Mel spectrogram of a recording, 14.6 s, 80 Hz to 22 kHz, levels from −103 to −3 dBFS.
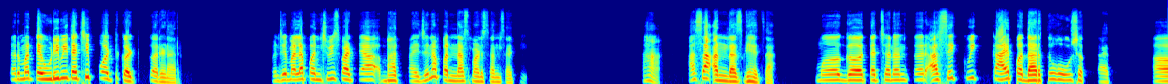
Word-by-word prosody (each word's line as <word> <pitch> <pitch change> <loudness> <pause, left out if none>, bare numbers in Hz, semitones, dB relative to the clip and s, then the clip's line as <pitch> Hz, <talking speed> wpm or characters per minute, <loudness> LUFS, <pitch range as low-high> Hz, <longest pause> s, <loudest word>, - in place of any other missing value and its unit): तर 255 +1 -4
मग 285 +2 0
तेवढी 265 +1 +5
मी 310 - +4
त्याची 295 +4 +5
पट 280 -5 -2
कट 185 - +5 0.2
करणार. 165 -9 -5 1.2
म्हणजे 205 +4 -3
मला 250 +2 +4
25 265 +1 -3
वाट्या 245 -1 +2 0.2
भात 215 0 -2
पाहिजे 190 +3 -6
ना 365 - 0
50 200 -3 -1
माणसांसाठी. 170 -5 -7 1.5
हां. - - -7 0.4
असा 295 +4 +5
अंदाज 190 -5 +3
घ्यायचा. 180 -5 -4 0.6
मग 225 0 -2
अ, 230 0 +7
त्याच्यानंतर 235 +1 -4
असे 250 +6 -2
क्विक 310 +1 -7 0.2
काय 255 -1 +4
पदार्थ 225 -1 +4
होऊ 245 -3 -2
शकतात? 170 -6 -9 0.5
अ, 190 - -10
230 Hz, 125 wpm, -26 LUFS, 200-260 Hz, 1.5 s, अ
